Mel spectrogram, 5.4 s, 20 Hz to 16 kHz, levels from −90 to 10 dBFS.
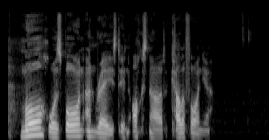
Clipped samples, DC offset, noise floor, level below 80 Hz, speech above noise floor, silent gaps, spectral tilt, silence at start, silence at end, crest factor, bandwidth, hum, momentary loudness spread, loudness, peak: under 0.1%; under 0.1%; -82 dBFS; -68 dBFS; 59 dB; none; -6.5 dB/octave; 0.4 s; 1.2 s; 22 dB; 11 kHz; none; 16 LU; -23 LUFS; -2 dBFS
